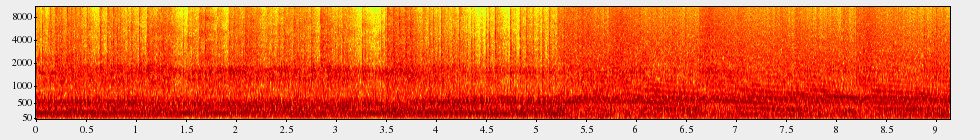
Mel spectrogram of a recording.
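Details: Yamaha RD250 two-stroke twin on a test-stand mount with total-loss ignition, running after coil wire swap and carb adjustments; crisp buzz rising and falling cleanly with throttle, no misses or rattles; healthy, likely a good engine.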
